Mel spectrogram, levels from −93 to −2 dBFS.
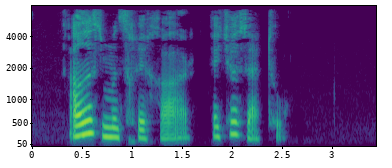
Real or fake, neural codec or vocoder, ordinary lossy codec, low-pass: real; none; MP3, 48 kbps; 7.2 kHz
